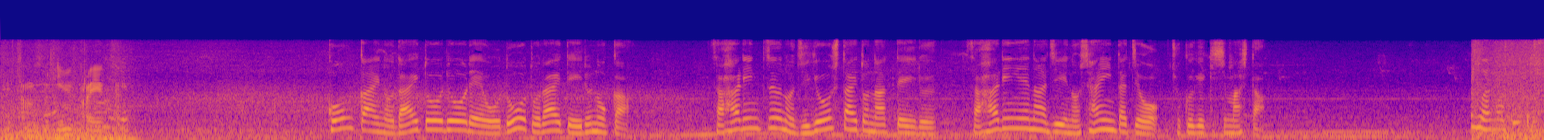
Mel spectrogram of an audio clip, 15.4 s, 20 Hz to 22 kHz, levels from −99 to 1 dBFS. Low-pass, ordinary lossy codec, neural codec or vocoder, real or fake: none; none; none; real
